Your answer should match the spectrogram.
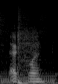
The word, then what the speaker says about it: Declan: It's spelled D-E-C-L-A-N. Declan.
